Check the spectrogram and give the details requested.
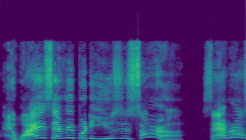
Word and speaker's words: Sarah: is everybody using sora sarah sarah i pronounce this like air arrow round one ready go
